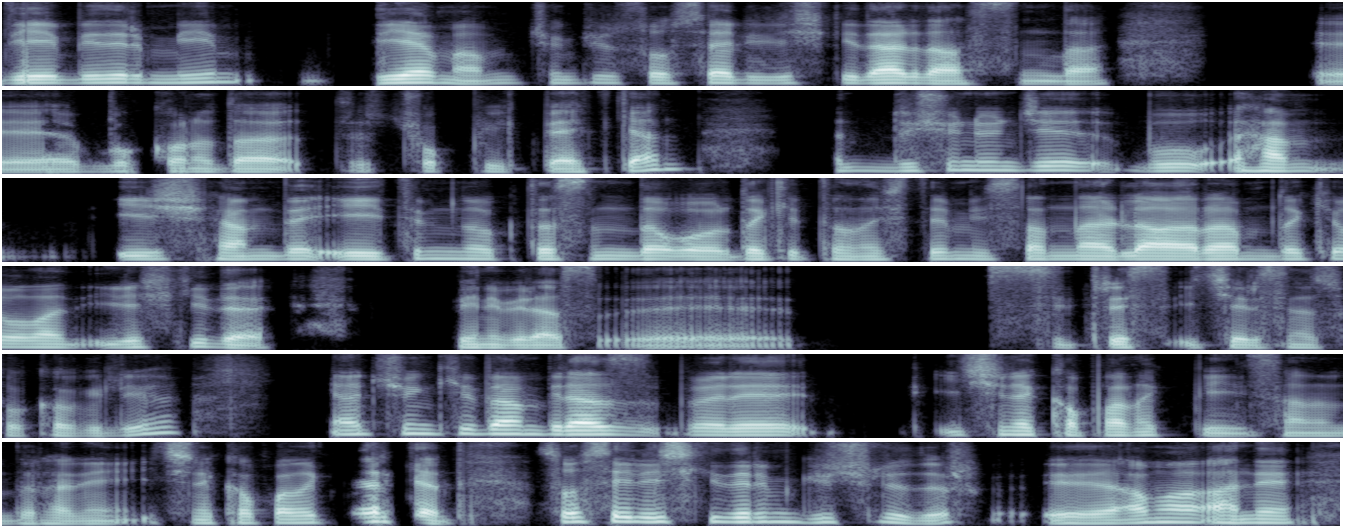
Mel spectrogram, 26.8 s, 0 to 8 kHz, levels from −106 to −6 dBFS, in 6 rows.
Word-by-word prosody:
diyebilir 120 +3 +4
miyim? 130 +5 -5 0.2
M 185 - -23 0.2
diyemem. 115 -4 +4
Çünkü 115 +1 -12
sosyal 115 +1 0
ilişkiler 115 +1 +3
de - - +5
aslında, 95 -1 -2 0.7
eee, 85 0 -3
bu 100 +2 -8
konuda 95 -2 0 0.2
dır - - -14
çok - - -9
büyük - - -12
bir 95 - +2
etken. 150 - -1 0.7
Düşününce 145 +2 -3
bu 120 -1 -3
hem 120 +4 +2 0.4
iş 115 +1 -3
hem 110 0 +1
de 115 - +2
eğitim 115 +3 -1
noktasında 115 0 0
oradaki 105 0 +1
tanıştığım 110 +1 -5
insanlarla 110 0 +3
aramdaki 110 +2 +4
olan 115 -2 +1
ilişki 110 +5 -6
de - - +2 0.6
beni 100 -2 -1
biraz, 95 -1 0
eee, - - -6 0.7
stres 100 +2 -2
içerisine 95 0 -4
sokabiliyor. 95 - -6 0.5
Yani, 140 +1 0
çünkü 160 -1 -4
ben 150 -2 +6
biraz, 135 -4 +7
böyle, 120 -1 +3 0.4
içine 125 +3 -1
kapanık 115 +1 -1
bir 90 - -4
insanımdır. 95 +2 -7
Hani, 95 -1 -4
içine 115 - -3
kapanık 120 +2 0
derken 160 -1 +5 0.3
sosyal 160 +1 +4
ilişkilerim 155 0 +2
güçlüdür. 135 -6 -4 0.2
Eee, 105 +1 +2
ama, 135 +6 +4
hani, 125 -1 +3
115 Hz, 130 wpm, -25 LUFS, 105-125 Hz, 0.7 s, biraz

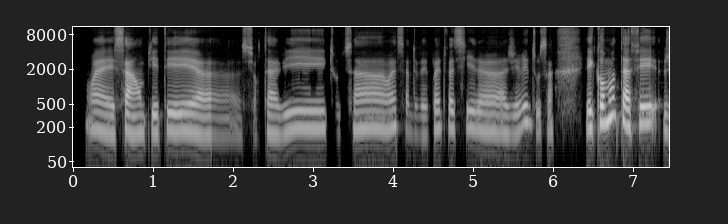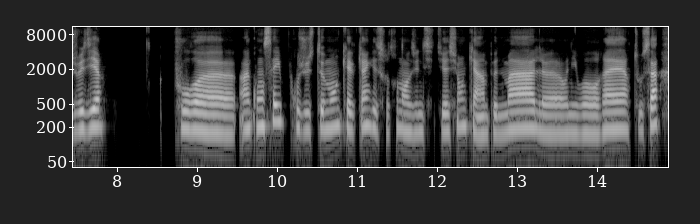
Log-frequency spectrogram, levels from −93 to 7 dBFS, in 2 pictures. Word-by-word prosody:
Ouais, 180 -5 -1
et - - -2
ça 160 +1 +3
empiétait, 170 +1 -1
heu, 150 -2 -6
sur 145 - -9
ta 160 -2 -3
vie, 190 +3 -3
tout 160 - -16
ça. 190 0 -3
Ouais, 190 +2 -3
ça 195 - -10
devait 155 -2 -12
pas 185 - -5
être 195 - -12
facile, 190 0 -5
heu, - - -2
à 170 -2 -3
gérer 165 +10 -4
tout 230 - -10
ça, - - -6 0.4
et 185 - +5
comment 240 - +6
tu 290 - +4
as 210 - +10
fait, 225 +3 +3
je 165 +1 -8
veux 185 - +2
dire, 200 +2 +4 0.9
pour, 185 -2 +1
heu, 165 -2 +5
un 185 +1 0
conseil 205 +5 +1
pour 225 -4 -10
justement 185 +2 -3
quelqu'un 205 +1 -1
qui 195 -2 -5
se 160 - -7
retrouve 170 +4 -11
dans 175 -1 -1
une 165 +1 -8
situation 170 +5 -5
qui 210 - -4
a - - +2
un 155 - -3
peu 160 - -6
de 155 - -9
mal, 185 +1 +4
heu, 160 -1 0
au - - -4
niveau 160 0 -6
horaire, 180 +3 +2
tout 175 - -11
ça? 215 +5 +6
180 Hz, 220 wpm, -26 LUFS, 165-190 Hz, 0.9 s, as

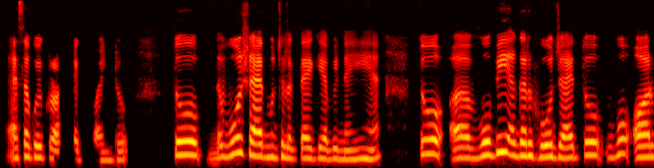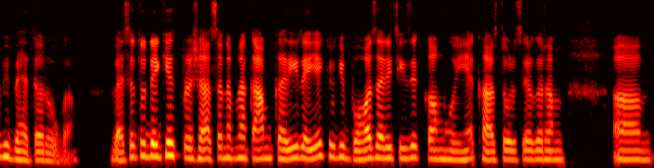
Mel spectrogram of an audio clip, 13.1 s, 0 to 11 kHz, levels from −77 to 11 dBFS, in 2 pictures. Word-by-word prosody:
ऐसा 230 +3 +1
कोई 220 -1 0
cross 185 -4 -1
check 175 - -6
point 160 +1 -9
हो। 170 - -8 0.5
तो 265 0 +5 0.3
अ, - - -1
वो 265 +7 +2
शायद 250 -6 +6
मुझे 220 +1 -2
लगता 205 -1 -2
है 200 - +1
कि 200 +1 -4
अभी 190 0 -2
नहीं 180 +2 -3
है 190 +3 -3 0.4
तो 280 +1 +2
अ, 205 -5 0
वो 230 +6 +3
भी 315 +4 +6
अगर 250 -1 +4
हो 225 +1 +4
जाए 210 -1 +1
तो 260 0 +2
वो 260 +7 -3
और 220 +1 +5
भी 235 +1 +1
बेहतर 165 -1 -3
होगा। 145 - -10 0.4
वैसे 160 +9 -3
तो 250 +3 0
देखिए 245 +1 +5
प्रशासन 195 0 -1
अपना 205 0 -2
काम 190 +1 0
कर 195 -2 -1
ही 200 - +2
रही 195 -2 +1
है 235 - +1
क्योंकि 225 -2 -4
बहुत 190 +4 +2
सारी 210 -1 +1
चीज़ें 200 +2 -3
कम 190 0 -2
हुई 170 -2 -4
हैं 180 - -4
खास 165 0 0
तौर 175 -1 -1
से 175 - -6
अगर 180 0 -3
हम 175 0 -3 0.5
अ, 180 0 -1
205 Hz, 245 wpm, -22 LUFS, 180-230 Hz, 0.5 s, शायद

